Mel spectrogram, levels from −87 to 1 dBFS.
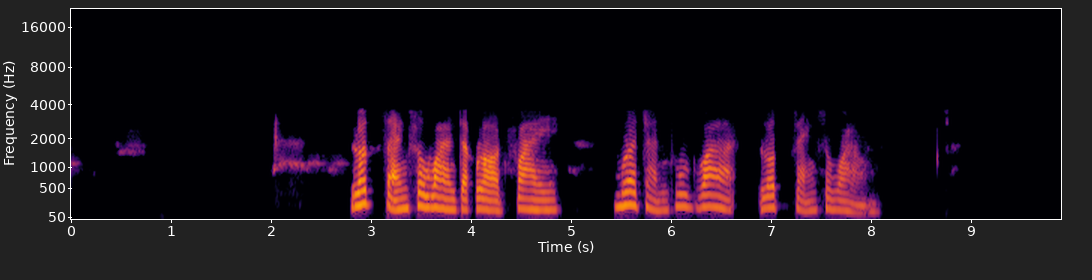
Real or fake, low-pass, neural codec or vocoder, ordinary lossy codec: fake; 3.6 kHz; codec, 16 kHz, 2 kbps, FreqCodec, larger model; none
